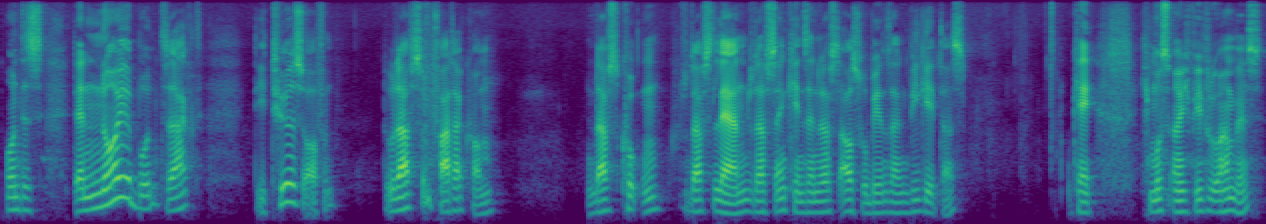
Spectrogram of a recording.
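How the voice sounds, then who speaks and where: A man preaching a sermon in an animated way, laughing now and then and acting out quoted voices. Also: lowish voice, normal speed. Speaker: pastor.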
